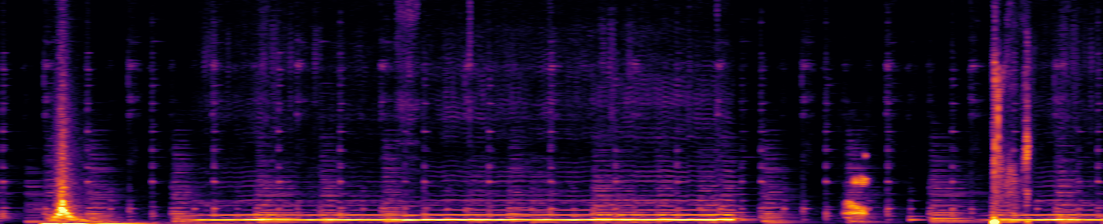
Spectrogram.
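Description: A cartoon frog's croak: one long, steady, low croak held for about four seconds, starting about a second and a half in, and briefly again near the end. Just before it, at the start, a quick falling whistle-like sweep is the loudest sound.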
